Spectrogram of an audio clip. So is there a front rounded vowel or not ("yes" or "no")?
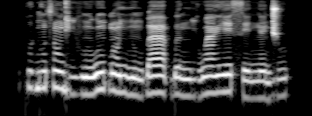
no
